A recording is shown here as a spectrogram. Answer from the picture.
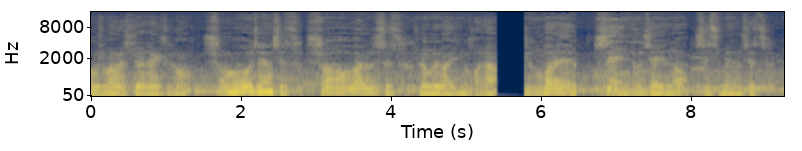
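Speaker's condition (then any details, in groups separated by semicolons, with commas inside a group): Tongue cancer, partial glossectomy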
